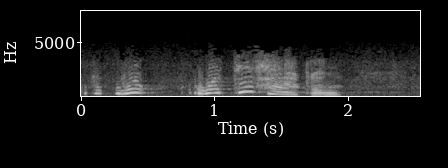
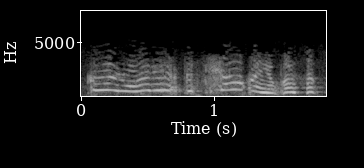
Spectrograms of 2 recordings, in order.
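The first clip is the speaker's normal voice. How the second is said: high, tearful protest breaking into sobs; crying; 10 semitones higher, faster than usual. Acted. Wife sobbing at her husband's confession, high and tearful. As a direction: cry out the hurt of hearing it. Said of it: "Please don't cry".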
